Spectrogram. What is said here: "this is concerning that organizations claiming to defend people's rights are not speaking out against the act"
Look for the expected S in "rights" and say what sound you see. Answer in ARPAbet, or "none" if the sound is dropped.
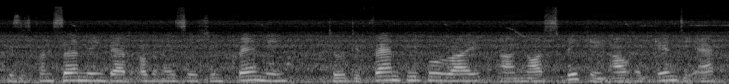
none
